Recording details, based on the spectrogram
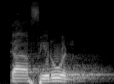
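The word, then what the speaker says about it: كَافِرُونَ: Kalau waw sukun setelah domah. Contohnya banyak. Misalnya di sini kafirun. Cuman karena di akhir, karena ada di akhir, aslinya apa? Aslinya kafirun kan waw sukun sebenarnya domah apa ya? Aslinya 2 harokat. Cuman kalau Bapak berhenti di situ, Bapak kasih pilihan, boleh 2, boleh 4, boleh 6. Tapi hukum asalnya 2.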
